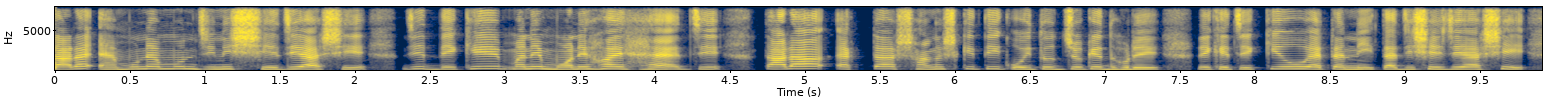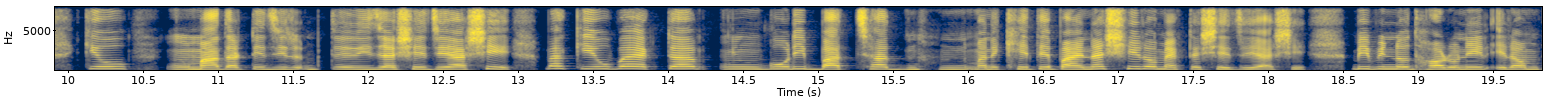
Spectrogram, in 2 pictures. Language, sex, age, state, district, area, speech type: Bengali, female, 30-45, West Bengal, South 24 Parganas, rural, spontaneous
